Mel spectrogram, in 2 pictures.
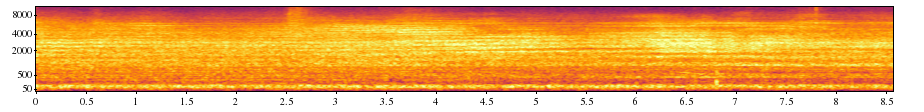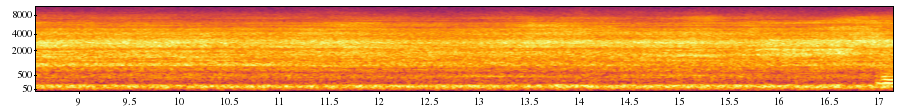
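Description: A retro-liveried Aer Lingus airliner taxis at Manchester Airport, its jet engines giving a steady, distant whine and rumble that holds constant throughout with no talk.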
